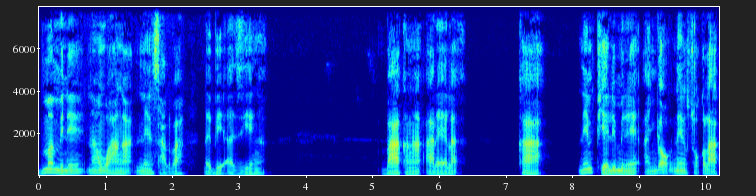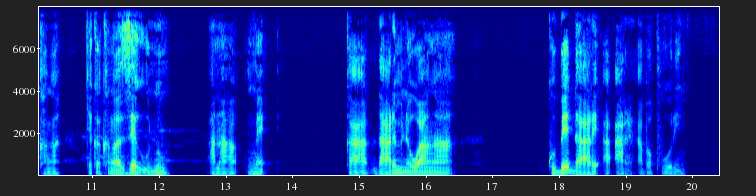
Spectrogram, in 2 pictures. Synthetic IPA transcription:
bɪ˦ma˦mi˨ne˦na˦nwaː˦ŋa̰˨˦nɪ˦n˦sa̰˨lɪ˨ba˦ | la˦be˦ʔa̰˨zi˦e˦ŋa̰˨ | baː˨˦ka˨ŋa˦ʔa˨ɾɛː˨la˦ | ka˨ | nɪ˦n˦pɪ˨ɛ˨lɪ˦mi˨ne˦ʔa˨ɲɔ˦nɪ˦n˦sɔ˦kla˦kʰa˨ŋa˨ | t͡ʃɛ˦ka˨kʰa˨ŋa˦zɛ˦ɣo˨nu˦ | a̰˨naː˨ŋɛ˨ | ka˨daː˨ɾɪ˦mi˨ne˦waː˦ŋa˦ | ku˨be˦daː˨ɾɪ˦ʔa̰˨ʔa˨ɾɪ̰˨a̰˨ba˨pʰu˨o˨ɾi˦ŋ

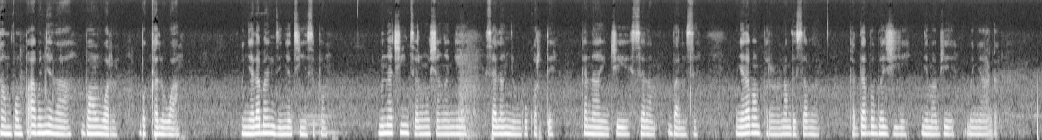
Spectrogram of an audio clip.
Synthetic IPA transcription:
sa˨mvʊ˨mpa˦ʔa˦bɨ˦ɲɛ˦la˦ba˦nwa˨ɾɨ˨ | bɨ˦ka˦lɨ˨˦waː˨ | bɛ˨ɲɛ˨la˦ba˦n˦di˨ɲɛ˦tʰiː˦n˦sɨ˨pa˦m | mɨ˦na˦t͡ʃiː˦n˦tɛ˨ɾɨ˦ŋo˦ʃɛ˦ŋa˦ɲɛ˦sa˦lɨ˦m˦ɲʊ˨ŋ˦ɡʊ˦kɔ˦ɾtɨ˦ | ka˦naː˦ɲɪ˨n˨t͡ʃɛ˦sa˦lɨ˦m | ba˨ɾɨ˨nsɨ˨ | bɛ˨ɲɛ˨la˦ba˦mpɨ˨ɾɨ˨na˦mdɨ˨sa˦bɨ˦˨ | ka˨da˦bɨ˦ɡ͡ba˦ʒi˦ | nɛ˨ma˨bɛ˦ | bɛ˨ɲaː˦ɡa̰˨

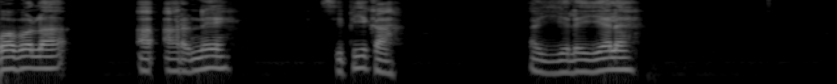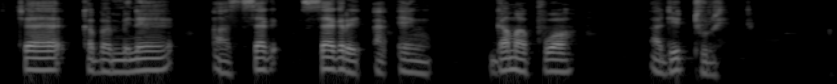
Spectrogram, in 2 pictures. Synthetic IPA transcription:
bɔ˦bɔ˦la˦ | a˨a˨ɾɪ˨nɪ˦ | si˨pi˦ka˨ | a˨je˨le˨jɛ˦lɛ˦ | t͡ʃɛ˦ka˨ba˨mi˨ne˦ | a˨˦ | sɛ˦ɡɪ˦ɾɪ˨a˨ɪ˨ŋ | ɡa˦ma˨pʰʊ˦ɔ˦ | a˨dɪ˦tʰu˨ɾi˨

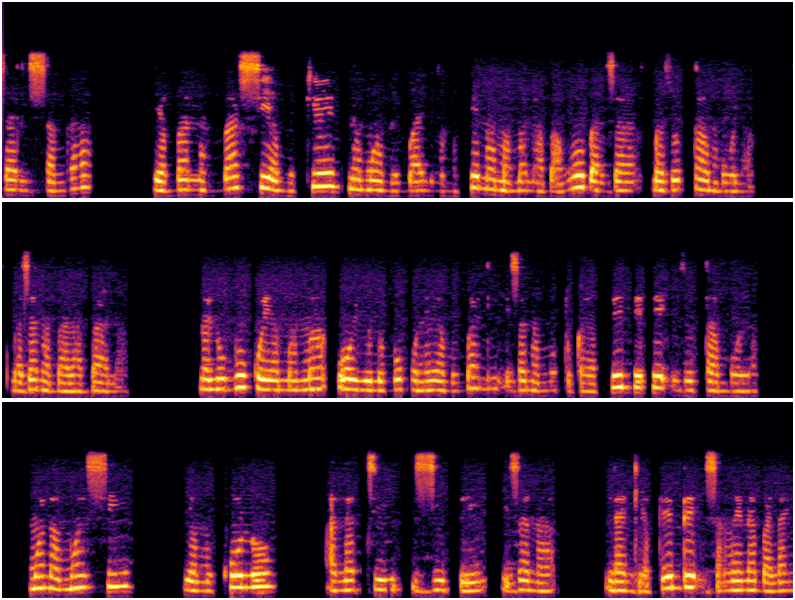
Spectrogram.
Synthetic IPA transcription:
e˨za˦li˨sa˨ŋɡa˦ | ja˨ba˦na˨ba˦si˦ja˨mo˨kɛ˦na˨mwa˦ja˨mo˨ba˦li˦ja˨mo˨kɛ˦na˦˨ma˨ma˦na˨ba˨ŋɡo˦˨˦ba˨zo˦ta˦mbo˨la˨ | ba˨za˦na˨ba˨la˨ba˦na˨ | na˨lo˨bo˦ko˨ja˨ma˨ma˦o˦jo˦lo˨bo˦ko˨na˨˦ja˨mo˨ba˦li˦e˨za˦na˨mo˦to˨ka˨ja˨pɛ˦mpɛ˦pe˦ʔe˨zo˦ta˦mbo˨la˨ | mwa˦na˨mwa˦si˦ | ja˨mo˨ko˦lo˦ | a˨la˦ti˦zi˦p̚e˨e˨za˦na˨ | la˦ŋɡi˨ja˨pɛ˦mpe˦e˨sa˨ŋɡa˦i˦na˦ba˨la˦ŋɡi˦

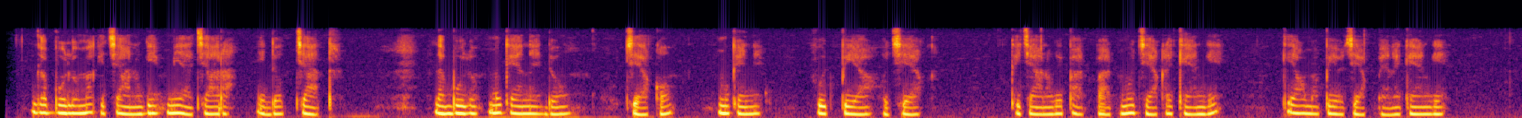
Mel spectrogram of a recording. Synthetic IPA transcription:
la˨bo˨lo˨ma˦kɪ˨t͡ʃa˨nɔ˨ɡɪ˦m˦e˦a˨t͡ʃa˦ɾʔa˦ | i˨dɔ˦ɡ̚t͡ʃa˦t | la˨bo˨lo˨mu˦kɛ˦nɛ˦do˨ŋ | o˨t͡ʃɛ˨kːɔ˦ | mu˦ke˦ne˦ | fu˦d̚pɪ˦a˨ɔ˨t͡ʃɛ˨k | kɪ˨t͡ʃa˨nɔ˨ɡɪ˦pa˨t̚pa˨t̚mo˦t͡ʃɛ˨kɛ˦kɛ˦nɡɪ˦ | kɪ˦a˦ɔ˦ma˨pɪ˦ɔ˨t͡ʃɛ˨k̚b̥ɛ˨nɛ˦kɛ˦nɡɪ˦

